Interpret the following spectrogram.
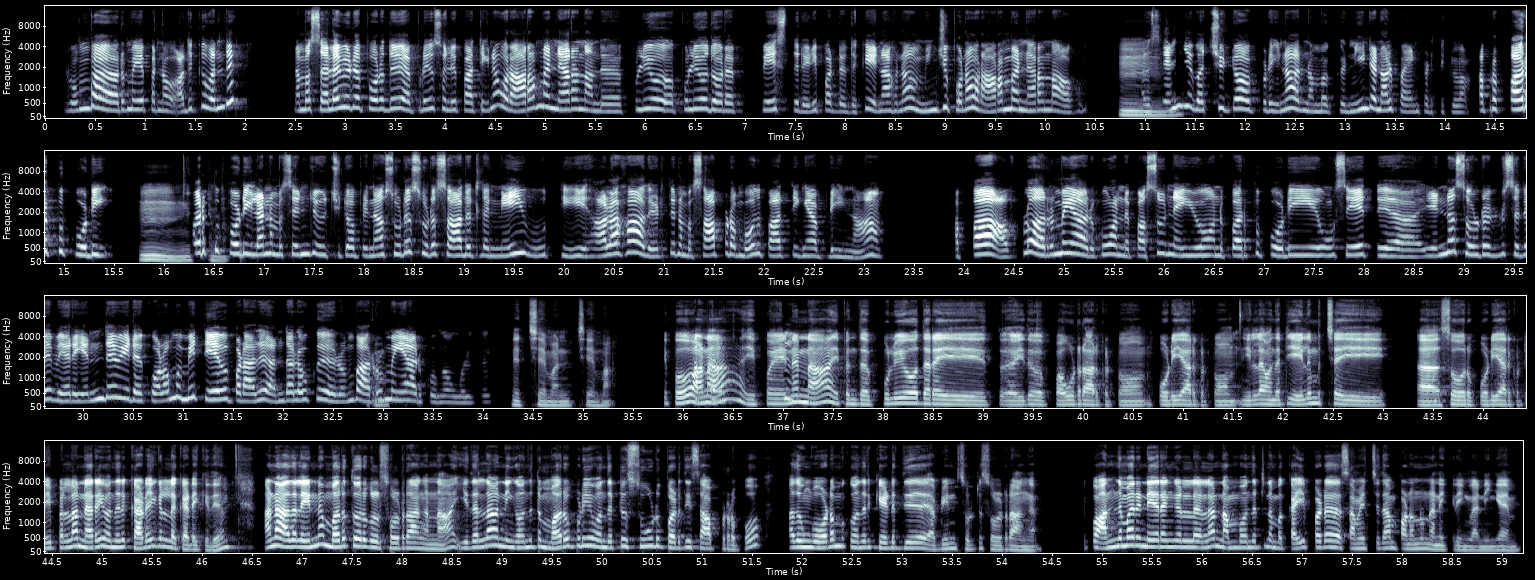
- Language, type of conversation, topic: Tamil, podcast, மீதமுள்ள உணவுகளை எப்படிச் சேமித்து, மறுபடியும் பயன்படுத்தி அல்லது பிறருடன் பகிர்ந்து கொள்கிறீர்கள்?
- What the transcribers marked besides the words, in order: unintelligible speech; unintelligible speech; other background noise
